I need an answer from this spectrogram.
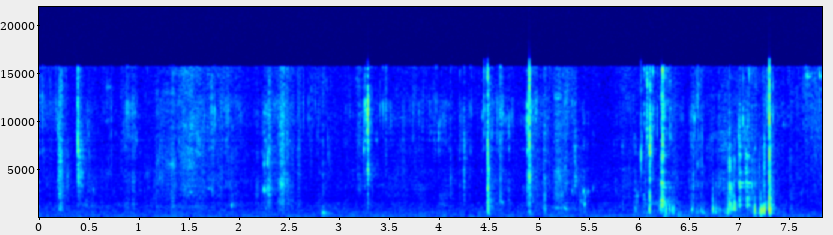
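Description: Close-up eating sounds: a person biting and chewing food, with soft wet clicks and smacks that grow busier and louder near the end, over a low steady hum.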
